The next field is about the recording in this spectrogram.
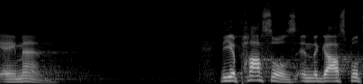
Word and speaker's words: Amen: It's pronounced actually Amen, and it means, so be it.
